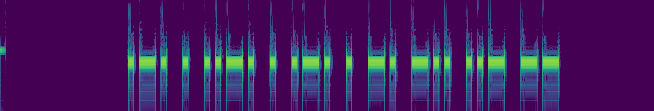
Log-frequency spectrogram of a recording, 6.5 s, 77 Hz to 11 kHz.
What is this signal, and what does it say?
Morse code, heard as a keyed tone, about 22 wpm, 700 Hz. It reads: REFERENDUM
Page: morse-code-ninja-practice-22wpm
